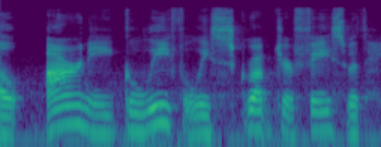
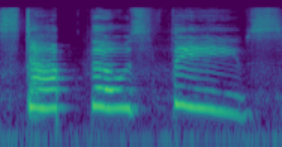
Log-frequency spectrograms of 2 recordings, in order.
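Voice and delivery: very high, loud, strong, shrill shout; 8 dB louder than usual. She shouts after two laughing boys she calls thieves, loud, strong shout. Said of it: "she could hear herself shouting".

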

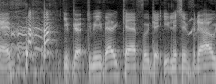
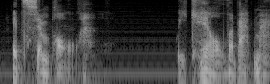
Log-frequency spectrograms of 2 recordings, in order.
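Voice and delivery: very low supervillain voice, villain-style; 7 semitones lower, 11 dB quieter than usual. Doing a best impression when asked: Joker impression. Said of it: "the Joker from Batman, I can do".

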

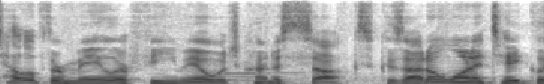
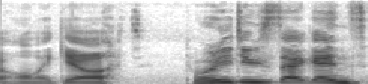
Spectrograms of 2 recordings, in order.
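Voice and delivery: panicked, frantic, higher; 3 semitones higher than usual. Gamer watching a 22-second countdown run down, panicking. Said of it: "I'm panicking".

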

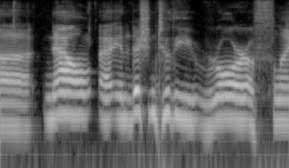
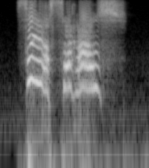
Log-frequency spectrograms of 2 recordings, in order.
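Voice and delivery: very high, shrill, loud yelled goblin voice; 10 dB louder than usual. Game master voicing a fleeing goblin yelling to the other goblins; goblin yell. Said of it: "in Goblin, Flint hears".

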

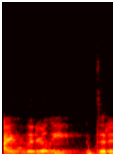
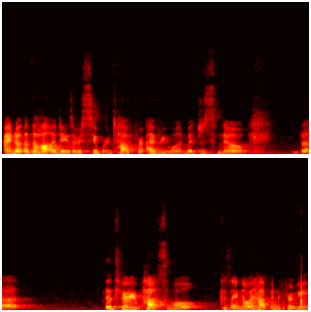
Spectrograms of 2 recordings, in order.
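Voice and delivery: tearful voice while speaking. Encouraging others who find the holidays tough, crying while speaking. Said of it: "I wasn't planning on crying".

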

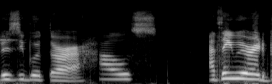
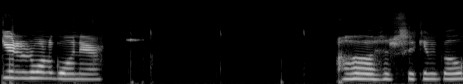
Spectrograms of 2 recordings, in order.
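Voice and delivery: scared, frightened, pitched-up voice; 5 semitones higher, 3 dB quieter than usual. Exploring a dark place in a game, not wanting to go in: scared. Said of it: "I'm scared".

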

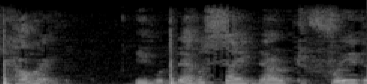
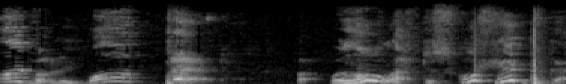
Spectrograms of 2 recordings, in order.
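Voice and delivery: very high, shrill, loud animal voice with swinging pitch; 10 semitones higher, 10 dB louder than usual. Reading a story aloud, voicing Badger's line in Badger's voice. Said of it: "being Read by Me by only using the Badger's Voices".

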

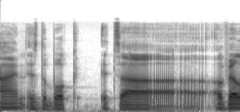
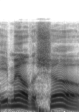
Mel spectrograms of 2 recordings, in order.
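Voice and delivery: raised, high on-air radio announcer voice; 5 semitones higher, 5 dB louder than usual. Show host giving listeners the email address: radio voice. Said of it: "I'm working on my radio voice".

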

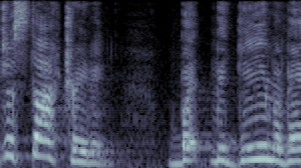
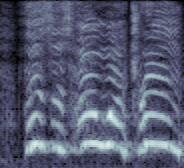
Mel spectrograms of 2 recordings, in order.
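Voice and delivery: very high, very loud, slow squeaky choirboy voice; 10 dB louder than usual. Describing how he talks on his trading DVD, in a high-pitched voice. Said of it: "I talk in a high-pitched voice".

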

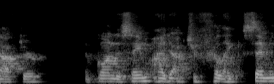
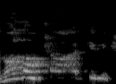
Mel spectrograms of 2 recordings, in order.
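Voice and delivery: put-on loud cry, pitched higher; 13 semitones higher, 3 dB quieter than usual. Retelling praying at camp meeting with hands up: retelling his own loud cry. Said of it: "Raise your voice and say".

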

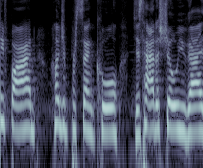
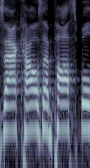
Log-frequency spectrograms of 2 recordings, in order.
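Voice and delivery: ordinary delivery

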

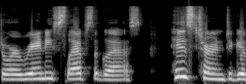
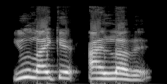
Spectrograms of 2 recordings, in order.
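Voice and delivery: ordinary delivery, nothing marked

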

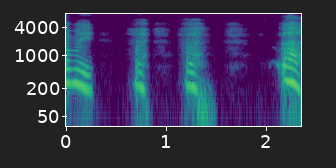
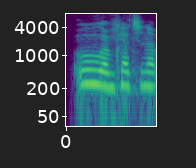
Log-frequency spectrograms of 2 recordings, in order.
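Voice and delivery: normal talking voice

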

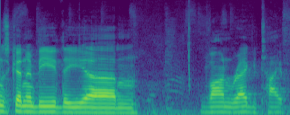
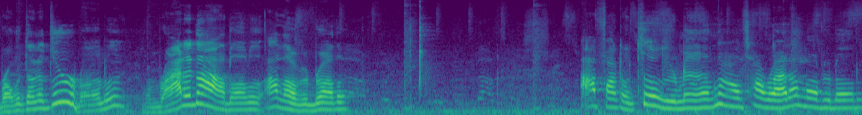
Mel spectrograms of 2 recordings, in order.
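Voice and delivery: high-pitched cartoon voice with swooping pitch; 9 semitones higher, 5 dB quieter than usual. The speaker does an impression of Rick from Big Mouth. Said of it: "That was an impression of Rick from Big Mouth".

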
